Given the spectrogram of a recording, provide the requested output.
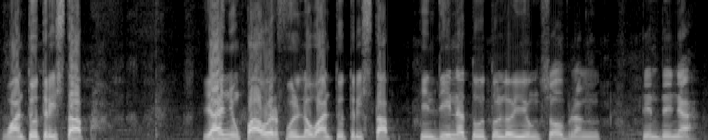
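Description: A man with a Filipino accent, a dog trainer coaching an owner outdoors with calm, repeated short commands. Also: fairly high pitch, a little slow, clear, resonant tone, no room sound.

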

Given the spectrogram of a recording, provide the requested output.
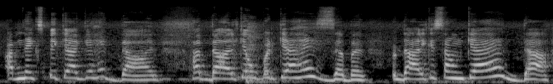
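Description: A young woman teaching a beginner Quran reading lesson, slowly sounding out letters and asking simple questions as she goes. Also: high voice, animated, fairly bright tone, slight background noise. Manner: slow, patient, spells out letters and asks questions.

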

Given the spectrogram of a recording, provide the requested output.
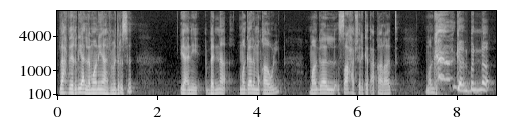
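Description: A man in his forties with an Emirati Arabic accent, a podcast guest telling stories in an animated, reflective way, recorded close on a studio mic. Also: medium pitch, fast, pauses often. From Ras Al Khaimah, UAE. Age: 40s. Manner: animated, gestures a lot, laughs often, reflective. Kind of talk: casual storytelling interview. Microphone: studio boom mic close up.

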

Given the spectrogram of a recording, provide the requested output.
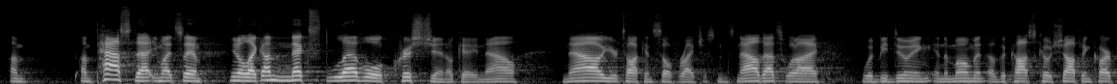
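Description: Animated man preaching in a reverberant hall. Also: on the high side, clean tone. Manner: animated preaching, rising for emphasis and dropping soft and slow on key words. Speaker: pastor. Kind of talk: sermon. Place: large church stage at a pulpit.

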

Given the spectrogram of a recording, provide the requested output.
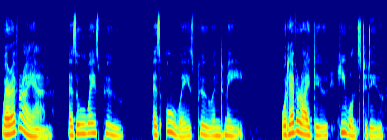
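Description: A woman with an English accent, reading children's poems aloud in a soft, cosy way, sometimes almost whispering. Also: medium pitch, a little slow, dry recording, studio quality. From England. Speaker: reader. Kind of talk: storybook poetry reading.

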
